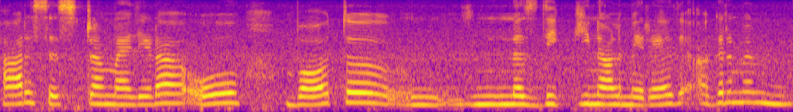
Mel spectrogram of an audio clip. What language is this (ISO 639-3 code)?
pan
